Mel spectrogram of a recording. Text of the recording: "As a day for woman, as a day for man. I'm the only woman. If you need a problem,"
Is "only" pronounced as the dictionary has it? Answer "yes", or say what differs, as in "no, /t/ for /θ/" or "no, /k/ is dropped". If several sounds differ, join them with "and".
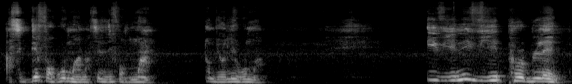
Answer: no, /n/ is dropped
